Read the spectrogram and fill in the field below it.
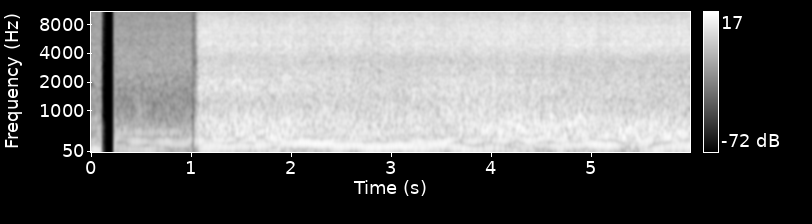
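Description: A propeller aircraft's engine hums loudly with rushing wind outside.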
